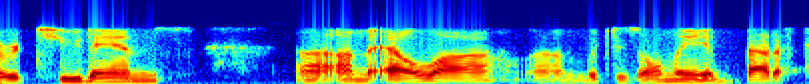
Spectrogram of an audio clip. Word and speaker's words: Elwha: Before we close, I do want to have you tell me about your trip down the Elwha River. Is that how you pronounce it? – Yeah. – In Washington? – Elwha, up on the Olympic Peninsula of Washington.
